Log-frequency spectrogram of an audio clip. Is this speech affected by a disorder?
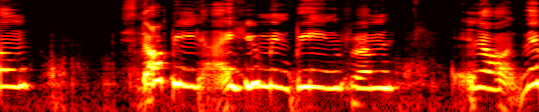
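Yes: cerebral palsy.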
